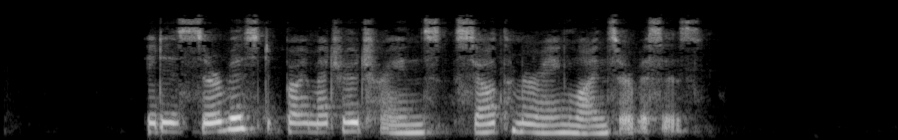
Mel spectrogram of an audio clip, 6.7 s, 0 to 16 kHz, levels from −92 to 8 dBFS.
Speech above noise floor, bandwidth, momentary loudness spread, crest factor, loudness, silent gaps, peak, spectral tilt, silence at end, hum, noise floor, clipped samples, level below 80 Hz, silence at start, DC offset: over 69 dB; 10 kHz; 11 LU; 20 dB; -21 LUFS; none; -4 dBFS; -4 dB/octave; 1.5 s; none; under -90 dBFS; under 0.1%; -78 dBFS; 1.1 s; under 0.1%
